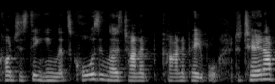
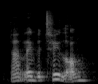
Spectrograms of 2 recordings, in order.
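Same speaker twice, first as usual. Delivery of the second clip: ordinary delivery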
